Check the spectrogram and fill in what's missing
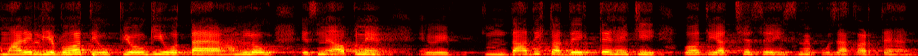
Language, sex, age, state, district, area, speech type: Hindi, female, 18-30, Bihar, Begusarai, rural, spontaneous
